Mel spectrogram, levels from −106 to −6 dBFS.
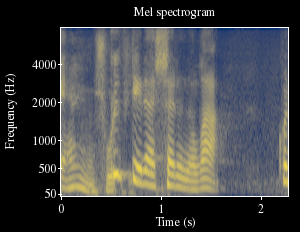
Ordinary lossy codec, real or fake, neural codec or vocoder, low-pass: none; fake; codec, 16 kHz, 1 kbps, X-Codec, HuBERT features, trained on balanced general audio; none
